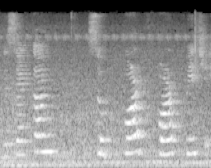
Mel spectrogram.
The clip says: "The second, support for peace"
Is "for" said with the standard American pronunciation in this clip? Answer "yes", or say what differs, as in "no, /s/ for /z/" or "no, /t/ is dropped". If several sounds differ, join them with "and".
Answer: no, /p/ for /f/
